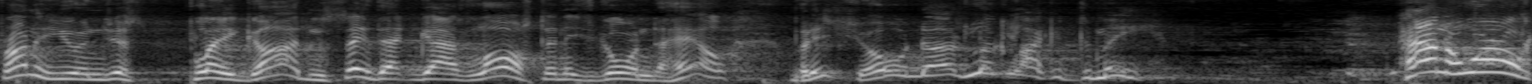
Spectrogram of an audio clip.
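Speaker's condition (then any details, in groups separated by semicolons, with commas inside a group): No condition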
